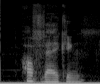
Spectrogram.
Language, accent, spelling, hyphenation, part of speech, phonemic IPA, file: Dutch, Netherlands, afwijking, af‧wij‧king, noun, /ˈɑfˌʋɛi̯.kɪŋ/, Nl-afwijking.ogg
- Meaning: 1. deviation 2. anomaly, abnormality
